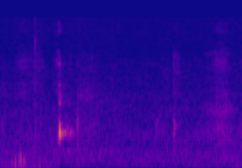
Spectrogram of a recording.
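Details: Infant in a quiet room: a sharp little catch sound and a fainter second one; infant hiccups.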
